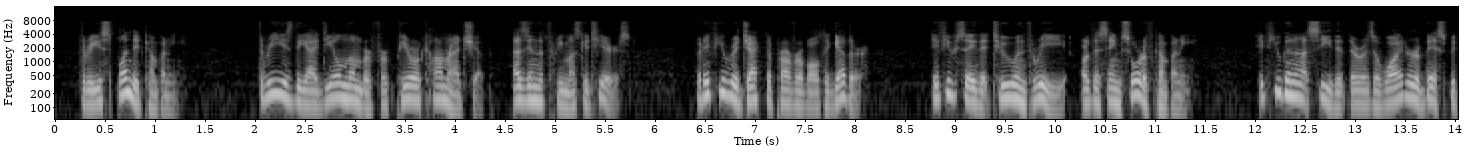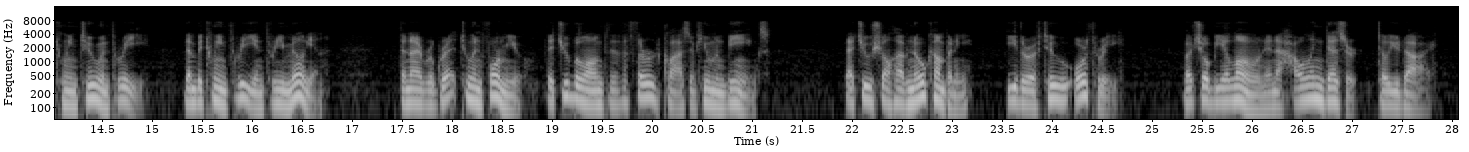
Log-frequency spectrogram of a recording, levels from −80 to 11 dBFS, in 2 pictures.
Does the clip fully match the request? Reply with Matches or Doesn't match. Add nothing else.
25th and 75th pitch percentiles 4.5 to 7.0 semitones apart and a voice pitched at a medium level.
Doesn't match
